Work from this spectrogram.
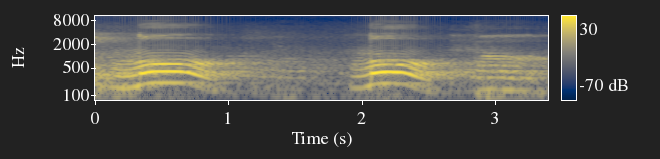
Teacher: Nah, jadi jangan yang di huruf d bersih jangan seperti ada desis ya.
